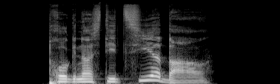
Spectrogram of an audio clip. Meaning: predictable
- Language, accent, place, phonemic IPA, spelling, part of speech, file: German, Germany, Berlin, /pʁoɡnɔstiˈt͡siːɐ̯baːɐ̯/, prognostizierbar, adjective, De-prognostizierbar.ogg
